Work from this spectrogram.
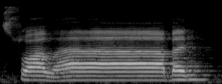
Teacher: الف مدہ کو ایک الف یعنی دو حرکات کے برابر کھینچ کر پڑھیں گے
